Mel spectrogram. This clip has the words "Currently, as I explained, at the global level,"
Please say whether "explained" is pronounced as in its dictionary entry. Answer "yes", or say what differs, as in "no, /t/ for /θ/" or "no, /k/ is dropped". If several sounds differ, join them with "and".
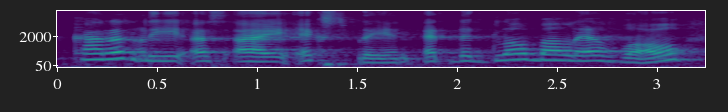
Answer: no, /d/ is dropped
